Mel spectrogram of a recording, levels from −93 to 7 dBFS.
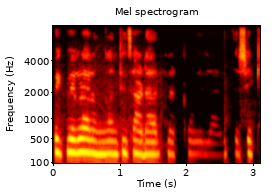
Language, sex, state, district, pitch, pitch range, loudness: Marathi, female, Maharashtra, Solapur, 225 Hz, 220-240 Hz, -23 LUFS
